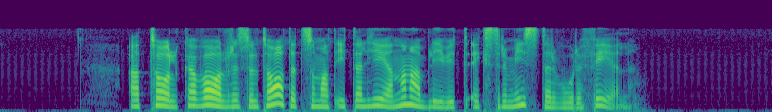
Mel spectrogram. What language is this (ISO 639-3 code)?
swe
